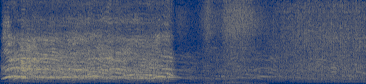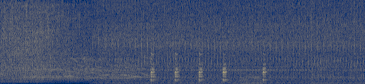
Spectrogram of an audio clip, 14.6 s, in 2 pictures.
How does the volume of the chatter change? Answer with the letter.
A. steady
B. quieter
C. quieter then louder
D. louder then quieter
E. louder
B.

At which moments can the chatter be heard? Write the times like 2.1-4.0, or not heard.
0.0-10.3.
